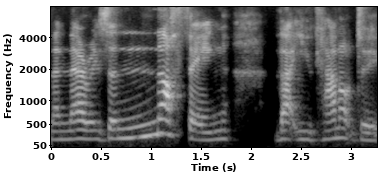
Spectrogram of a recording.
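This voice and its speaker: A woman speaks against a quiet background. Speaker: spiritual teacher. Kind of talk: spiritual talk.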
